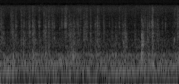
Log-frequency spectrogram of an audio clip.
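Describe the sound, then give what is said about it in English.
Steady rain, just starting, patters on a mobile studio, a dense continuous hiss with scattered droplet taps, with no voices and no pauses. “You know, it is starting to rain.”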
